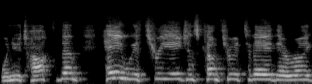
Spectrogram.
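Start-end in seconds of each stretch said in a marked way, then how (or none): 1.0-3.1 enthusiastic, excited, upbeat delivery. Showing how to update someone about agents viewing their house, upbeat and excited. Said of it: "Always sound excited".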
